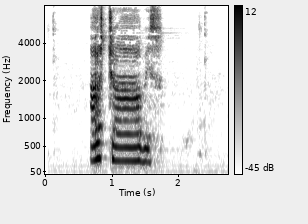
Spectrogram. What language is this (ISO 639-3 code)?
glg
